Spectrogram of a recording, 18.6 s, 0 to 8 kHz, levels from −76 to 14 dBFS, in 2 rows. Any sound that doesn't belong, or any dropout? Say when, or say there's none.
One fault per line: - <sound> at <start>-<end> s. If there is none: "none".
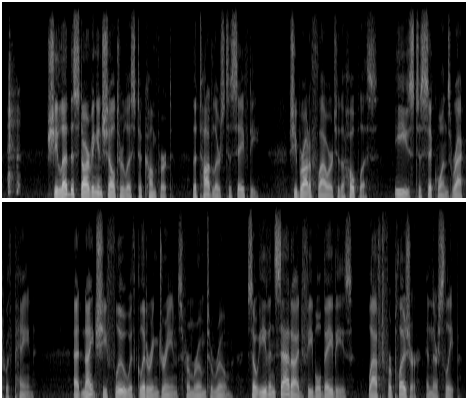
- cough at 0.1-0.4 s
